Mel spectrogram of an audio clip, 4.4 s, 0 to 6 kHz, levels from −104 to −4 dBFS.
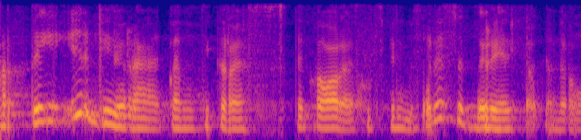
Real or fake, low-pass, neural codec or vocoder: fake; 5.4 kHz; codec, 24 kHz, 1.5 kbps, HILCodec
